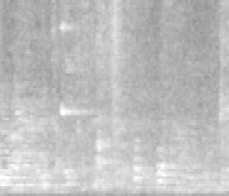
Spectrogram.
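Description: Indistinct background chatter: several people talking quietly at once, no clear words.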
